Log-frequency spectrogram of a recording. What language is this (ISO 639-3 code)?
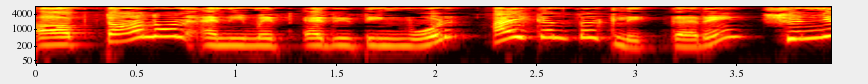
hin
